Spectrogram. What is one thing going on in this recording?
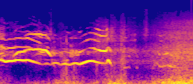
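A young person screams in a high pitch close by.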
